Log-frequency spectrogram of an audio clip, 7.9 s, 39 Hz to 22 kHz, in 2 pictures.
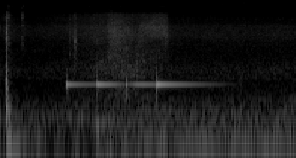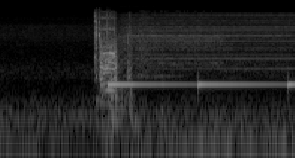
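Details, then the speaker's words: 2019-2021 Chevrolet Silverado LM2 3.0L Duramax after an oil and fuel filter change, engine off, priming button held in the cab. A steady mid-pitched electric hum comes in short runs with light clicks: normal fuel pump priming. "All right, let's go ahead and get in the pickup. We are going to hold this button down here to prime our"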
